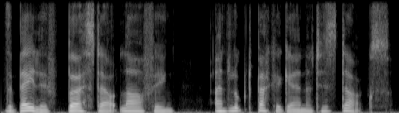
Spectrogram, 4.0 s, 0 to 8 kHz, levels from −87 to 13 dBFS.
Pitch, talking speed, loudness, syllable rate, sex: 165 Hz, 180 wpm, -19 LUFS, 4.8 syllables/s, female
